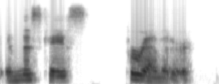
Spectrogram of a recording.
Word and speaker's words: parameter: to say your word correctly in this case parameter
